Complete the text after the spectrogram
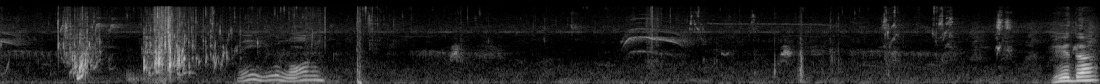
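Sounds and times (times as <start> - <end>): bird call: 0.0 - 4.8
faint outdoor background: 0.0 - 11.0.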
